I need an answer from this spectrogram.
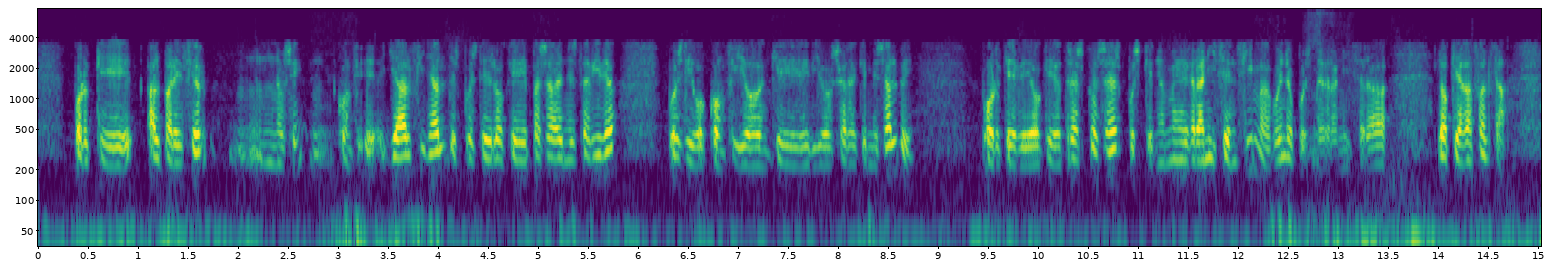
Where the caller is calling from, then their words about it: Zaragoza, Aragon, Spain; de Zaragoza.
